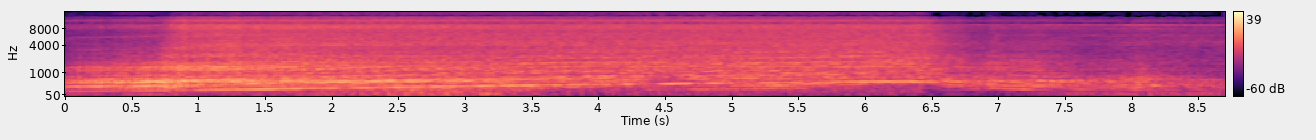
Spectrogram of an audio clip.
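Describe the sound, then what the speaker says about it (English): Supercharged 2021 Ford Mustang Mach 1 with a manual gearbox on E85, roaring on a Dynojet dyno as the engine pitch climbs steadily toward 7,800 RPM, loud and close, then cuts off near the end. "Check out this dyno pull."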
